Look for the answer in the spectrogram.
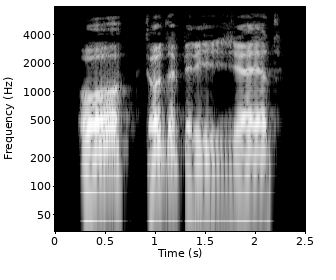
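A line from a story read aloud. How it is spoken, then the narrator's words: Young man's snorting remark. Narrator (Russian): хмыкнул юноша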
